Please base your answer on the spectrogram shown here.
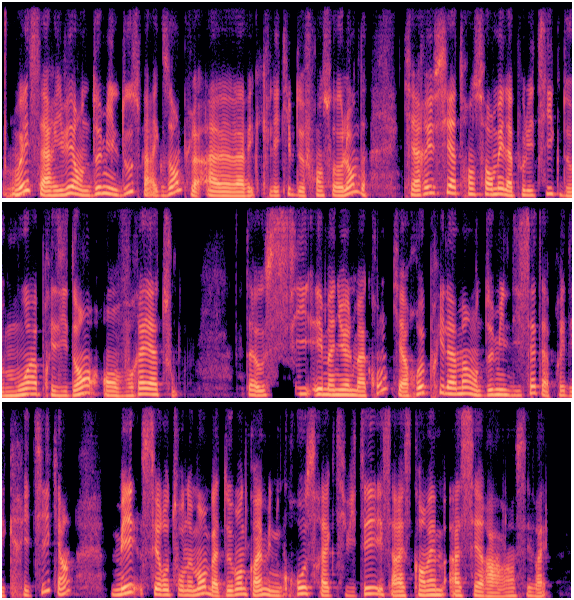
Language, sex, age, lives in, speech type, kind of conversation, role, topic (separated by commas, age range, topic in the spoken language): French, female, 35-39, France, read, expert-assistant, expert, Y a-t-il des émissions, des podcasts ou des personnalités à suivre pour mieux comprendre comment les Français décident pour qui voter ?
